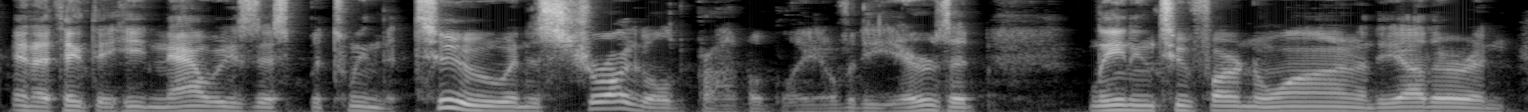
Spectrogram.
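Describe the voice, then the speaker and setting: A man giving a casual spoken album review, thinking aloud, restarting phrases and trailing off quietly. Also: on the low side, animated, normal speed. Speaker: music reviewer.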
